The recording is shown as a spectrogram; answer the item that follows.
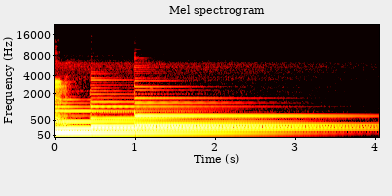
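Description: Electric guitar played fingerstyle: over a ringing low A, two more notes are plucked about half a second and a second in. The chord, built on A, is then left to ring and slowly fades out.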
